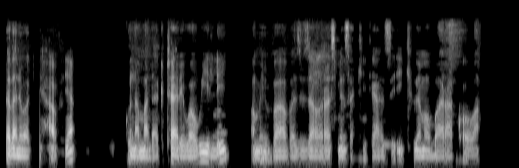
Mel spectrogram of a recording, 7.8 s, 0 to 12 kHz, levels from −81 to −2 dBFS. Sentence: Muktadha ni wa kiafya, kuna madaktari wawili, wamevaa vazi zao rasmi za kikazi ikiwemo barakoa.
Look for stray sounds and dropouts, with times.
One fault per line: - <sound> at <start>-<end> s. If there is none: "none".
- dropout at 0.5-0.6 s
